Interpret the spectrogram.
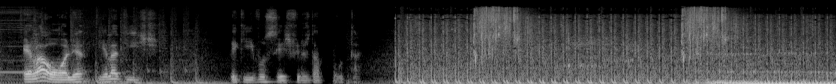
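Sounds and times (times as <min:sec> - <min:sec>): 
speech: 0:00.2 - 0:01.6, 0:02.3 - 0:04.1
heavy machine gun firing: 0:04.0 - 0:08.3.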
